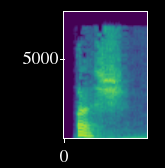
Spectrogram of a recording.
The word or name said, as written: ush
